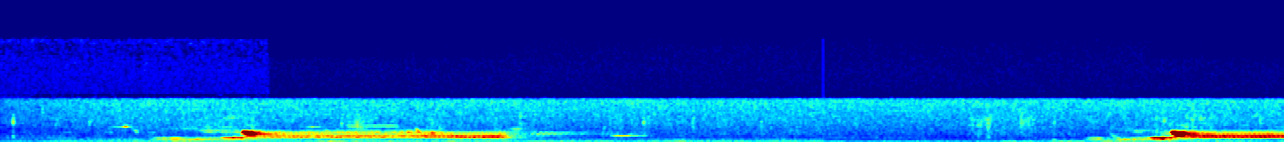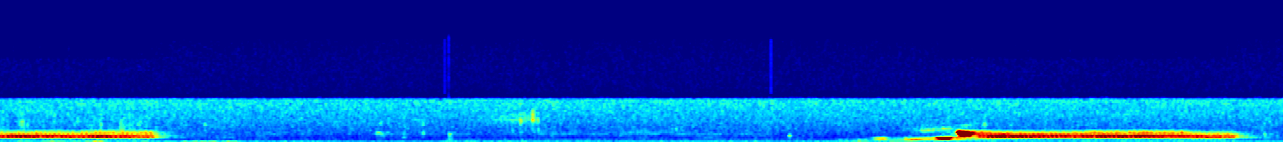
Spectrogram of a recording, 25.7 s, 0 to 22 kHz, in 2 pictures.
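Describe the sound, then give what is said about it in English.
A red-winged blackbird trill played at one-third speed, repeated three times: each a buzzy, drawn-out burst of about two seconds, spaced well apart over a low, rumbling background. “Red-winged blackbird trilling 1/3 speed.”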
